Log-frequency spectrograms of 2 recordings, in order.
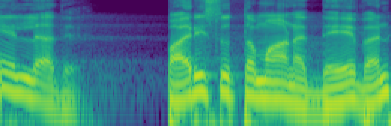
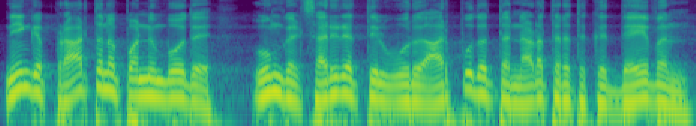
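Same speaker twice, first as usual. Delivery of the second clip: usual speaking voice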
